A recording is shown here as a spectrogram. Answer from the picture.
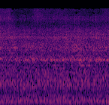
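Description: Steady machine hum and hiss with a faint high whine, like a fan or motor running continuously.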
